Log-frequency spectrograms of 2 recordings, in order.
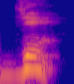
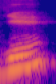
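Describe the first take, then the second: First: The consonant is hard and strong. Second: The consonant is soft and light. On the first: The speaker calls it right. "es ye. Bien duro" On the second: The speaker calls it wrong. "No es ye"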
